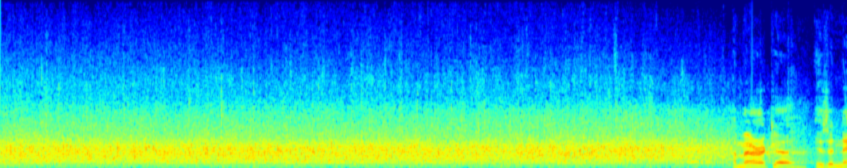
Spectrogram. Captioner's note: applause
